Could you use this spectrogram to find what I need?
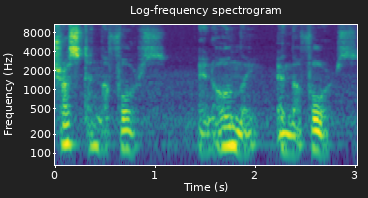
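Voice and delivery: small, mellow, deep voice. After the other speaker describes the voice needed to sound condescending: small, mellow, deep voice. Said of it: "small, mellow, and deep".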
